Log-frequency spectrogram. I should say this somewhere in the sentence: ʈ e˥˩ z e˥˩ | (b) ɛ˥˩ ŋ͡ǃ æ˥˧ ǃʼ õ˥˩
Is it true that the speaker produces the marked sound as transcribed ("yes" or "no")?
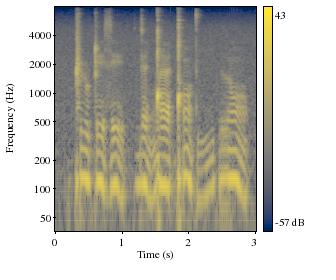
no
